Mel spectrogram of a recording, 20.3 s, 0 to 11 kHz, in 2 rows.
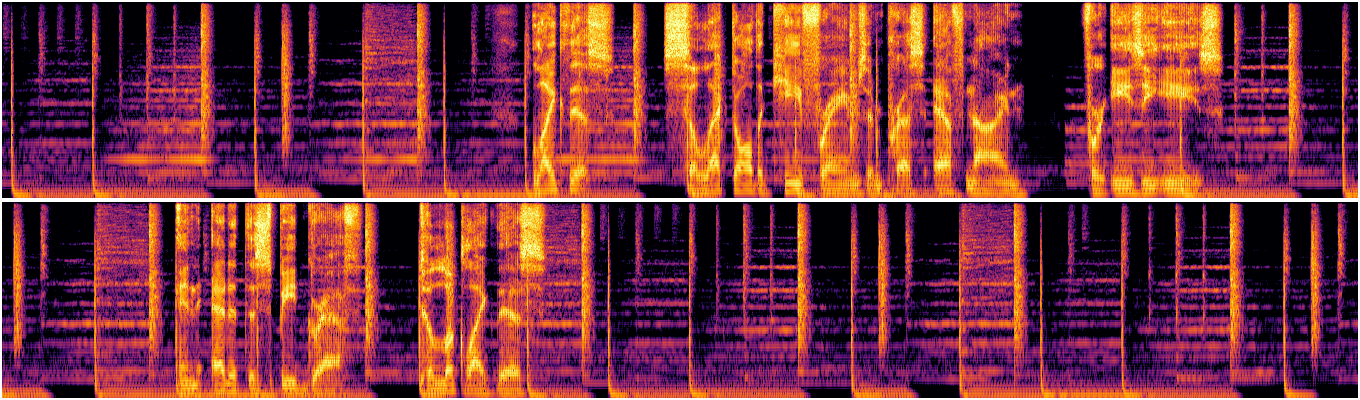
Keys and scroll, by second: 8.8 F9, 14.2 space, 15.7 space.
